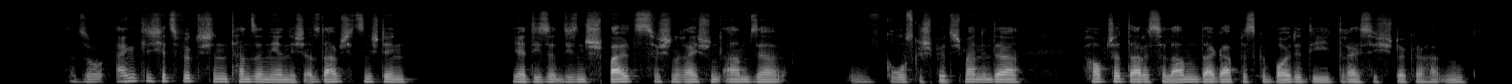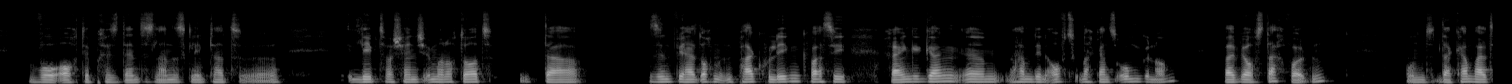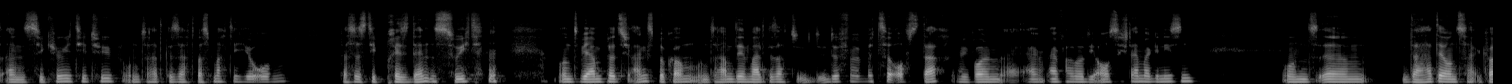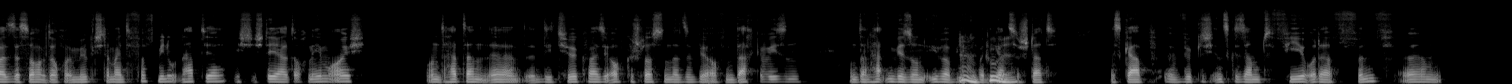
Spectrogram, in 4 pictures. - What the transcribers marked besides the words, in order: chuckle
- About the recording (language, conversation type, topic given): German, podcast, Was hat dir deine erste große Reise beigebracht?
